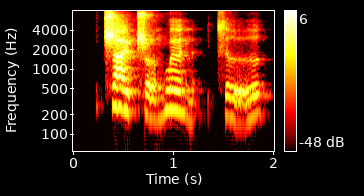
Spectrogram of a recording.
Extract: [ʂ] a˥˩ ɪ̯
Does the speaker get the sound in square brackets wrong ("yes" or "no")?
yes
